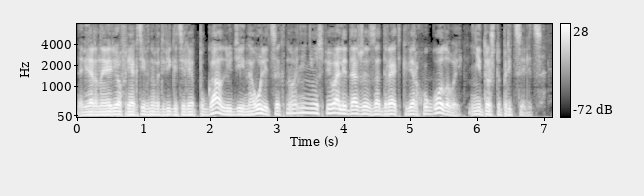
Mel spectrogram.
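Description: A man reading a first-person story aloud expressively, with sudden jumps in pitch on emphasis. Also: lively intonation, a little fast, gravelly, mellow, dry recording, clean studio sound. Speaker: audiobook narrator. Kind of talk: first-person audiobook narration.

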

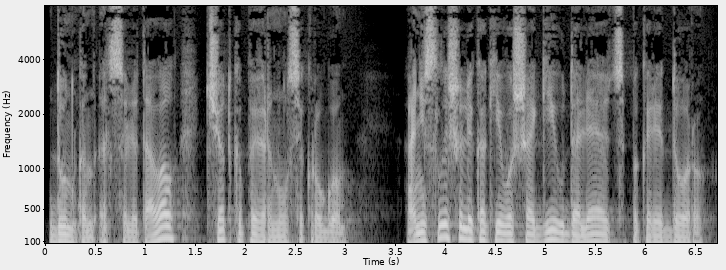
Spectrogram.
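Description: A man narrating an audiobook in a steady, even storytelling manner. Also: sits low, moderate pace. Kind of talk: scripted narration.

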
